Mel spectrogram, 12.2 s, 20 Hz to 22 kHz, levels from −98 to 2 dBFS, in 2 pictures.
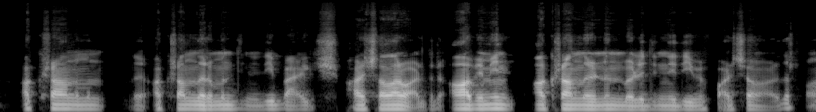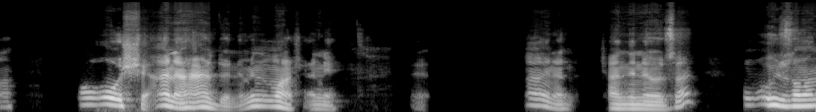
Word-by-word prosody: akranımın, 105 -3 -7 0.2
eee - - -18
akranlarımın 105 -1 -6
dinlediği 105 0 -14
belki 95 +1 -13
ş - - -15
parçalar 105 0 -2
vardır. 100 - -7
Abimin 105 0 -2
akranlarının 100 -2 -4
böyle 90 0 -6
dinlediği 95 0 -11
bir 95 - -15
parça - - -12
vardır 125 - -18
falan. 155 0 -18 0.5
O 210 +1 +4
o 195 - +9
işte, 185 - +3
aynen 185 -9 +8
her 140 -2 +6
dönemin 165 - -3
var. 160 -3 +3
Hani, 105 -1 -6 0.7
eee - - -25 0.7
aynen 165 - -3 0.2
kendine 110 -3 +1
özel. 100 - 0 0.4
O 205 +1 -4
o - - +9
yüzden 180 -1 +7
105 Hz, 150 wpm, -24 LUFS, 100-155 Hz, 0.7 s, o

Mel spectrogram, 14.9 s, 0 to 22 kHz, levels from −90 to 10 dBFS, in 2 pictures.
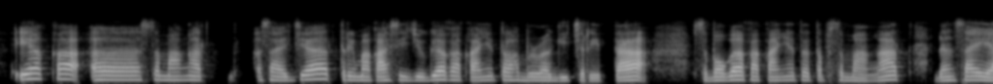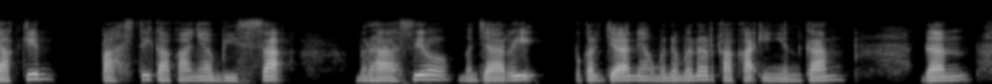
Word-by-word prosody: Iya 245 +2 +5
Kak, 240 -3 +1
eee, 200 0 +4
semangat, 190 -2 -2 0.2
eee, 190 - -14
saja, 195 +6 +3
terima 190 -7 -2
kasih 175 0 0
juga 180 +4 +3
Kakaknya 185 -2 -2
telah 185 -1 -1
berbagi 165 -2 -2
cerita. 165 +3 +4 0.3
Semoga 175 +4 +3
Kakaknya 180 0 -2
tetap 185 -1 -6
semangat 175 +4 0 0.2
dan 175 +3 -2
saya 180 -4 +3
yakin 235 +9 0 0.4
pasti 180 +7 -4
Kakaknya 170 0 -2
bisa 160 -1 0 0.6
berhasil 175 +6 +1
mencari 165 - 0 0.2
pekerjaan 165 +2 +1
yang 175 -3 -5
benar-benar 170 +5 -2
Kakak 155 0 -2
inginkan 165 +6 -2 0.5
dan, 175 +3 +2
175 Hz, 125 wpm, -24 LUFS, 165-200 Hz, 0.6 s, Iya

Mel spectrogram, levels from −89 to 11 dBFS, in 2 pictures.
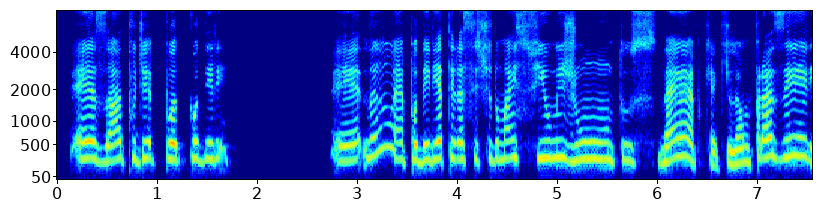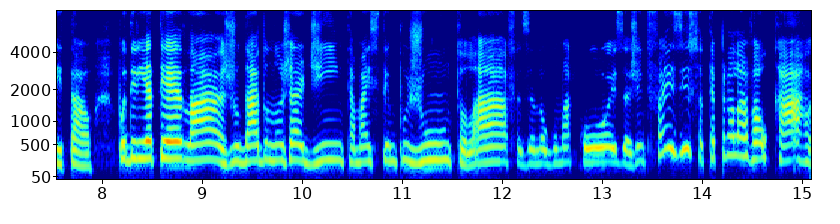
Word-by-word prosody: Exato, 270 -2 +1
podia 275 0 -4
po 265 -1 +6
poderia 275 - -3 1.1
eh, 245 +3 -2
não, 405 +10 -4
é 265 - -4
poderia 255 +2 +2
ter 275 -1 -5
assistido 270 +1 -5
mais 280 +2 -4
filme 285 +1 -1
juntos, 265 -2 -4
né, 275 +6 0
porque 195 - -9
aquilo 200 +2 0
é - - +2
um 225 - -3
prazer, 300 +4 0
e 205 - +1
tal. 185 -5 -2 0.2
Poderia 275 +1 +6
ter 280 -1 +9
lá 255 +2 +5
ajudado 240 +2 +1
no 250 0 -6
jardim, 250 +1 -4
tá 225 - -9
mais 230 0 -7
tempo 245 +1 -9
junto 245 0 -3
lá, 225 +5 +2
fazendo 205 0 -10
alguma 210 +3 -9
coisa. 450 0 +1
A - - -5
gente 235 +3 -12
faz 385 +3 -2
isso 425 -2 +1
até 275 - -7
pra 330 +2 -7
lavar 310 -5 0
o - - -4
carro 245 -2 +1
260 Hz, 175 wpm, -28 LUFS, 230-280 Hz, 1.1 s, ter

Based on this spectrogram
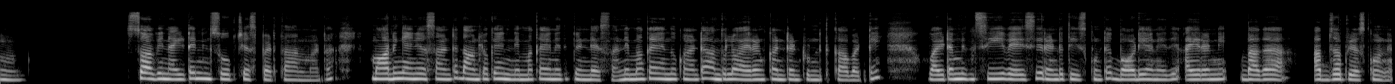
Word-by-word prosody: హ్మ్. 210 -2 -3 1.2
సో, - - -2
అవి 255 0 +2
నైటే 235 +3 +1
నేను 255 -2 +3
సోక్ 235 -2 -2
చేసి 230 -2 -3
పెడతా 215 +1 -4
అన్నమాట. 195 0 -10 0.5
మార్నింగ్ 255 +1 +5
ఏం 250 - +4
జేస్తా 245 +1 -1
అంటే 265 +5 -2
దాంట్లోకె 245 +2 +1 0.2
నిమ్మకాయ 230 +2 0
అనేది 235 +1 -2
పిండేస్తాను. 215 -2 -2
నిమ్మకాయ 245 +2 +1
ఎందుకు 245 0 +1
అంటే 230 +4 -2
అందులో 240 -1 +3
ఐరన్ 225 +1 0
కంటెంట్ 225 0 -1
ఉండుద్ది 210 0 -6
కాబట్టి 205 +7 -4 0.6
వైటమిన్ 240 +2 +3
సి 255 -1 +1 0.2
వేసి 225 +3 -1
2 230 +1 0
తీస్కుంటే 225 +2 -4
బాడీ 225 +1 +2
అనేది 225 +2 -3 0.2
ఐరన్‌ని 230 +2 +1 0.3
బాగా 230 +1 +1 0.5
అబ్జార్బ్ 230 +2 0
చేసుకుని 210 -2 -5
235 Hz, 155 wpm, -24 LUFS, 220-245 Hz, 1.2 s, మార్నింగ్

